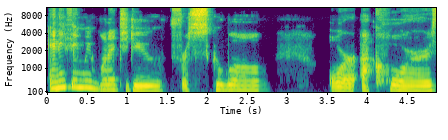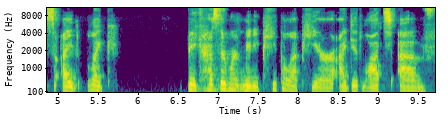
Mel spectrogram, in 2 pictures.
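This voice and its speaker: A woman with a Canadian accent speaks in an unremarkable speaking voice, fairly low in pitch and fairly slow, with lively intonation. The background is quiet, and the sound is dry and close with no echo. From Canada, Yukon. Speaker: wealth building coach. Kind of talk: casual chat.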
